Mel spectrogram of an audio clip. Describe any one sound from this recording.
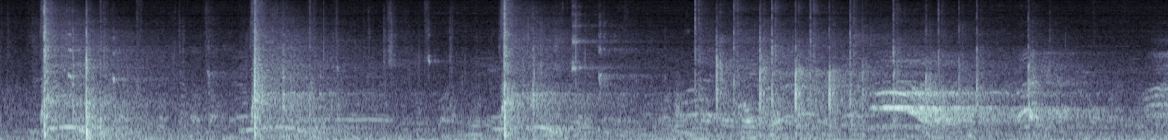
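Shuttlecocks are struck sharply with rackets, echoing in a large hall.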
